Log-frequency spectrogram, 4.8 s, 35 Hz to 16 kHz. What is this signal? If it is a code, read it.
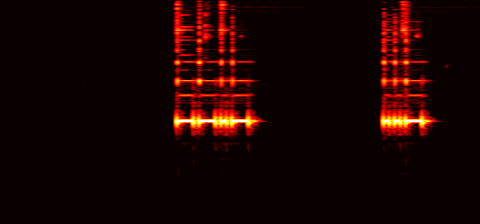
Morse code, heard as a keyed tone, about 21 wpm, spaced as for 6 wpm, 580 Hz. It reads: QU
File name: 2of4-words-1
